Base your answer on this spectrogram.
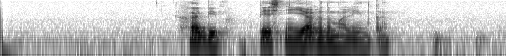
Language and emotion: Russian, neutral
